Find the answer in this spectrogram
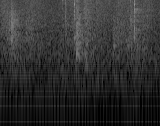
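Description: A few faint, short ticks of a thin stir stick against small plastic paint cups as acrylic paint is mixed and handled, over low room hum.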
